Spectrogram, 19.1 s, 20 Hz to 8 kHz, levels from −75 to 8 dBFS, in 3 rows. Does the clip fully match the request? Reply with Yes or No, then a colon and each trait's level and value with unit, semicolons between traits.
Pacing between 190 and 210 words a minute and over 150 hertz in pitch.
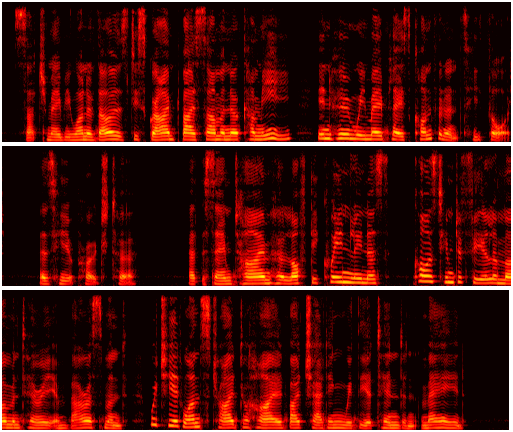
No: average, 155 wpm; high, 190 Hz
